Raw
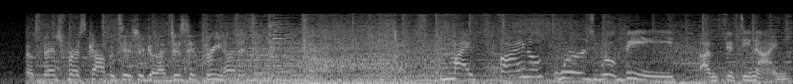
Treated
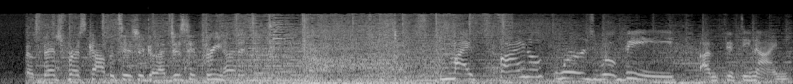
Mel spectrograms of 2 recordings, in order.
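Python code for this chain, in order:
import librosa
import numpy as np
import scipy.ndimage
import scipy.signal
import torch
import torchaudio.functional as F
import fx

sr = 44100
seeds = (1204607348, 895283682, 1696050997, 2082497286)

y = fx.high_shelf(x, sr, hz=4900.0, db=fx.steps((0.0, 10.0), (5.12, -3.0), (6.92, -10.0)))
y = F.gain(torch.from_numpy(y), 3.0).numpy()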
